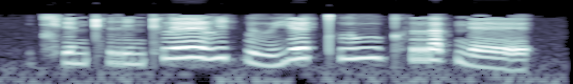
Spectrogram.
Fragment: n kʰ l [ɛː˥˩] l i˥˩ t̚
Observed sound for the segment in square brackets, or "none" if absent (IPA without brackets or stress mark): ɛː˥˩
